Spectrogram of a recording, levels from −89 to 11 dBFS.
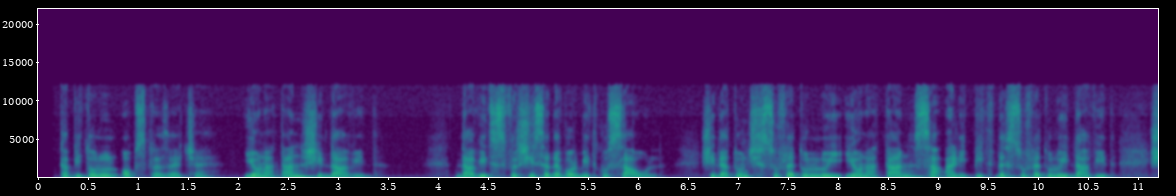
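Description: No technical faults can be heard in this speech.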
